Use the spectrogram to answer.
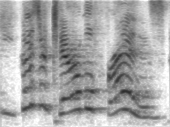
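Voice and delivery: high-pitched mock reproach; mock indignation. Acts out reproaching her friends.

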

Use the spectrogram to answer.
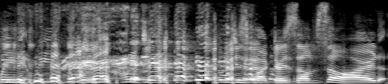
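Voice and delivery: talking through helpless laughter; laughing. Real, not acted. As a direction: stammer it out while laughing. Players laugh at overspending.

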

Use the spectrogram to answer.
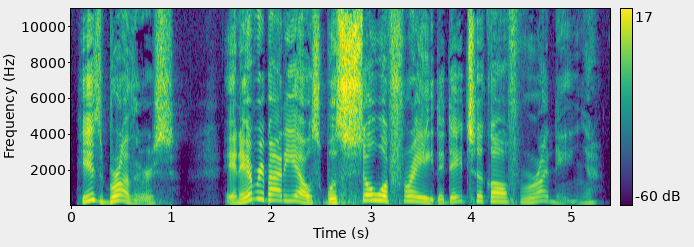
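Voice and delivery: preaching at full force. Acted. Preacher building up to the congregation, full force. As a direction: drive the story home to the congregation.

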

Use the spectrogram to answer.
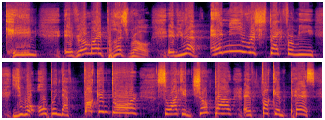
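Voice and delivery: high, desperate demand to a friend; desperate pleading. Retold or imitated. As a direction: act out a frantic, high-pitched plea. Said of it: "I've never felt so desperate in my life".

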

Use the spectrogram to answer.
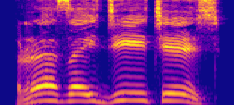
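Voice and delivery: put-on high, drawn-out boy's cry; acted high-pitched holler; shouted warning. A narrator's reading. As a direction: call out high to clear the road, stretching it. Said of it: "крикнул Петька".

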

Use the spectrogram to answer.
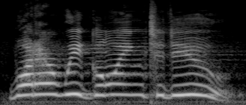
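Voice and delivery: high, loud alarm; storybook shout. A narrator's reading. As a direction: call out in dramatised panic. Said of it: "the disciples shouted".

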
